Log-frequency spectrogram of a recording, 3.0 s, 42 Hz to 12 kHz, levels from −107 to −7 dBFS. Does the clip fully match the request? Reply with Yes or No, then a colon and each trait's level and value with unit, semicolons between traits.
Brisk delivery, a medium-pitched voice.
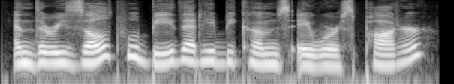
Yes: fast, 220 wpm; medium, 180 Hz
